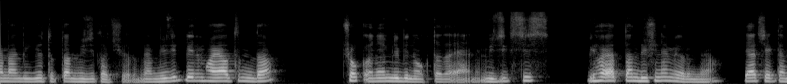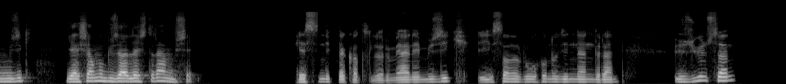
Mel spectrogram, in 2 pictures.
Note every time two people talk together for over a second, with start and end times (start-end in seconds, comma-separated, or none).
none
